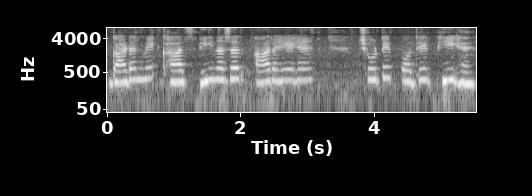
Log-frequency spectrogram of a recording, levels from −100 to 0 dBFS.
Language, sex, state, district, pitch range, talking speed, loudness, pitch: Hindi, female, Maharashtra, Mumbai Suburban, 270-315 Hz, 130 wpm, -15 LUFS, 295 Hz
